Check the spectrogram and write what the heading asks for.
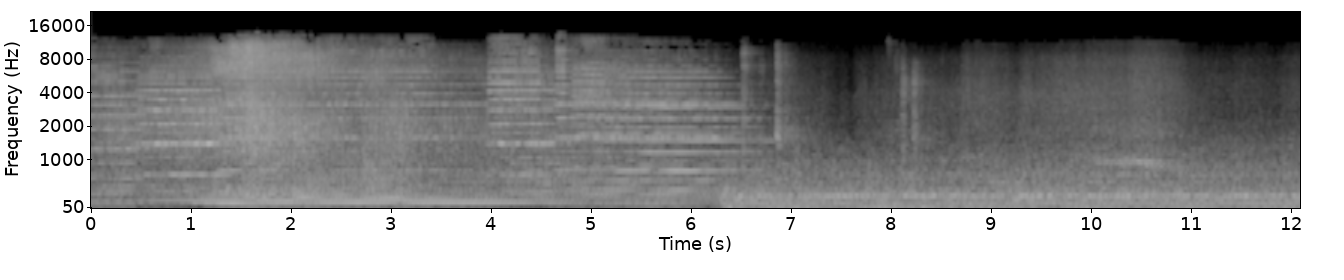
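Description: Film score music with held, swelling tones; about six seconds in it gives way abruptly to the steady low drone of a B-29 bomber's piston engines heard from inside the aircraft.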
